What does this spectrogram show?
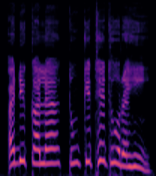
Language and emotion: Sindhi, neutral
